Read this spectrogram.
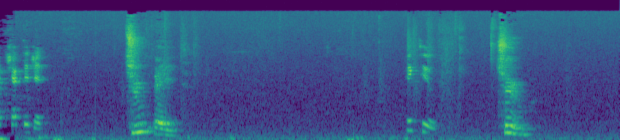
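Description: A man speaks briefly and calmly into a headset microphone, close by.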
